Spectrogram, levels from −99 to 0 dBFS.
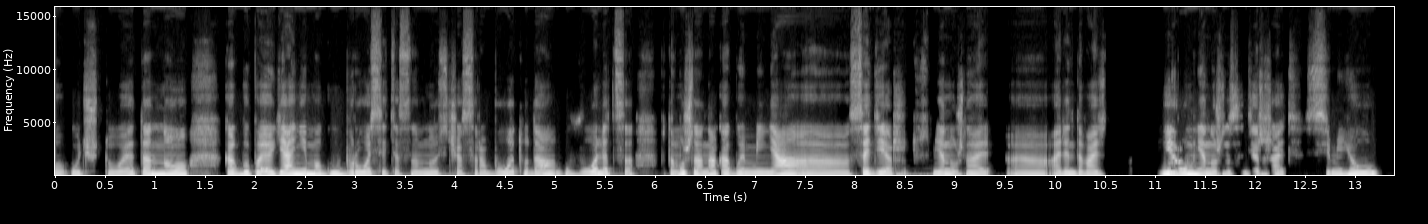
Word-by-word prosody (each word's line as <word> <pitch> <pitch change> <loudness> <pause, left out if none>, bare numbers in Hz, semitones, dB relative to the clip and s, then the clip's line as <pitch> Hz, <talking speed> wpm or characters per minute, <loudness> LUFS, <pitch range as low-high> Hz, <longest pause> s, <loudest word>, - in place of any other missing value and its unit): учту 185 -2 -6
это. 245 +9 -1
Но 230 +4 +4 0.3
как 210 -2 +1
бы 215 +2 +3
п 210 -1 +2
я 215 +4 +4
не 245 -1 +8
могу 215 -1 +3
бросить 190 -4 -2
основную 170 +1 -5
сейчас 165 0 -11
работу, 175 - -4
да, 270 +1 -1
уволиться, 210 - -1 0.3
потому 280 - 0
что 250 -7 -1
она 180 +7 0
как 215 -5 -1
бы 195 -1 0
меня, 175 -1 +1
а, - - -6
содержит. 165 - -1
То - - -24
есть 80 - -24
мне 165 +2 0
нужно, 155 -4 -1 0.2
а, 160 -1 -4
арендовать 160 -2 -2 0.5
квартиру, 275 0 +6
мне 220 -7 +7
нужно 175 -1 -2
содержать 165 +3 -8 0.2
семью. 270 - +1
180 Hz, 150 wpm, -18 LUFS, 165-225 Hz, 0.5 s, не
